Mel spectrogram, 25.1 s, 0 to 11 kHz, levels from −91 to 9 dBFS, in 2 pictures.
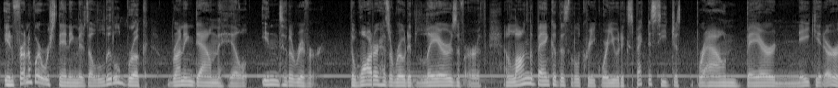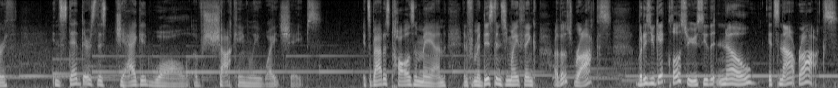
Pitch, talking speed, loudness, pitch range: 140 Hz, 195 wpm, -23 LUFS, 115-175 Hz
